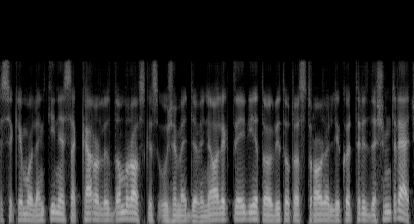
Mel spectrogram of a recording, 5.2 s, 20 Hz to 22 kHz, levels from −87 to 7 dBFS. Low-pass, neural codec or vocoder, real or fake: 7.2 kHz; codec, 16 kHz, about 1 kbps, DyCAST, with the encoder's durations; fake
